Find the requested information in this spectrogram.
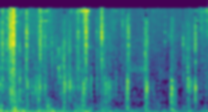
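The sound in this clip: Hooves clop steadily as a driven horse walks, each sharp clop loud and clear in an even, unhurried rhythm.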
